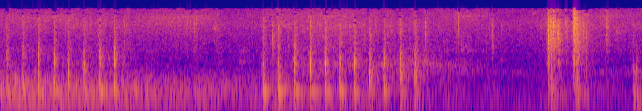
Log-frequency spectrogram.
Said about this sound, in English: It is early in the evening, but the sky over Westchester County is dark and signals the approach of a storm. As a solitary traveler makes his way to the Wharton farmhouse, a lonely cottage overlooking the valley, he knocks at the door.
